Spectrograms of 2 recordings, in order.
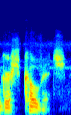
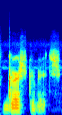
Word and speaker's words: Gershkovich: say his name because a lot of people were saying gershovich and as I'm explained last year I don't like that I don't think that's right I think it's gershkovich because one of his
